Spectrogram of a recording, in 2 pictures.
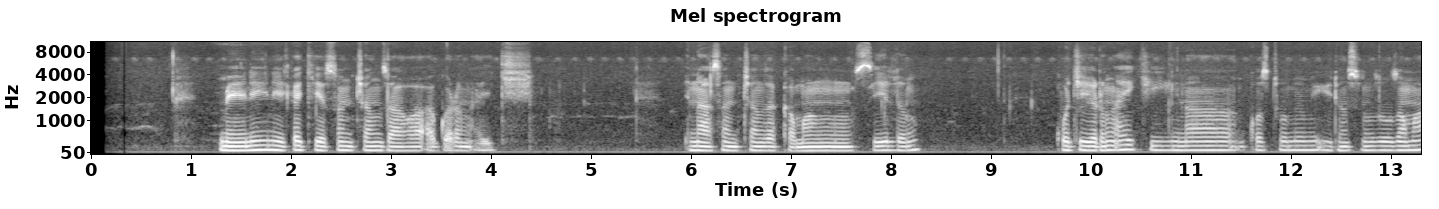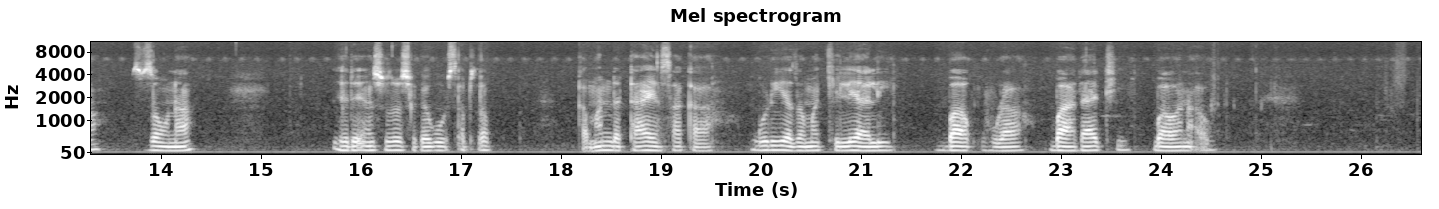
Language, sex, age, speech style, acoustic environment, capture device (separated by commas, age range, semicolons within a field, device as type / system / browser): Hausa, male, 25-34, happy, music; people talking, mobile / Linux / Chrome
